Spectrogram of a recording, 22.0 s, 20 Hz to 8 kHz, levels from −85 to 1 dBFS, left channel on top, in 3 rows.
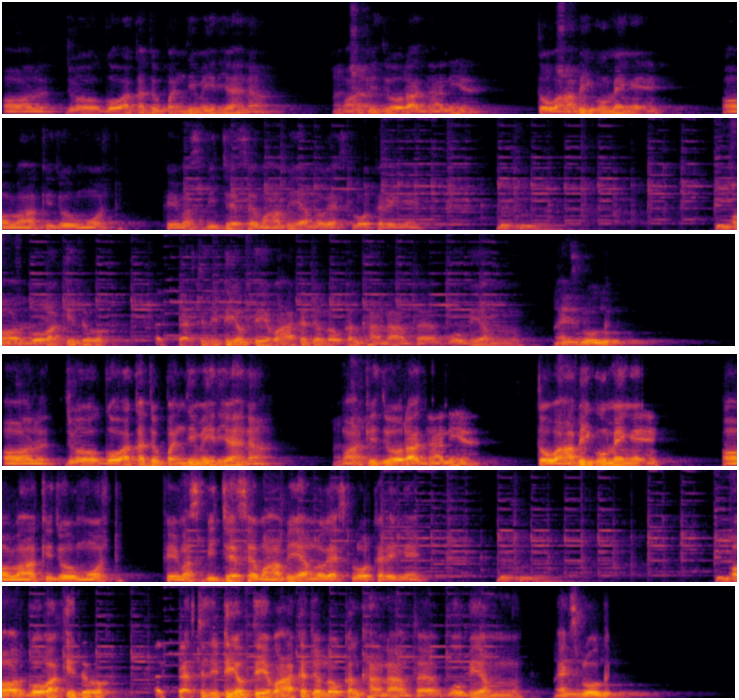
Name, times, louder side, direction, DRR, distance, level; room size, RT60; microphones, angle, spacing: voice 1, 0.0-2.8 3.4-4.8 5.4-6.6 7.2-8.6 9.0-11.6 14.6-15.8 16.2-19.9 20.2-20.8, right 7 dB, 75° right, 0.4 m, -22 dB
voice 2, 3.3-3.8 5.4-5.8 12.3-12.8 14.5-15.5 20.2-20.8, equal, ahead, 0.9 m, -29 dB
sound 1, 9.2-19.7, right 3 dB, 20° right, 1.8 m, -41 dB
16.0 x 13.5 x 4.0 m
head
